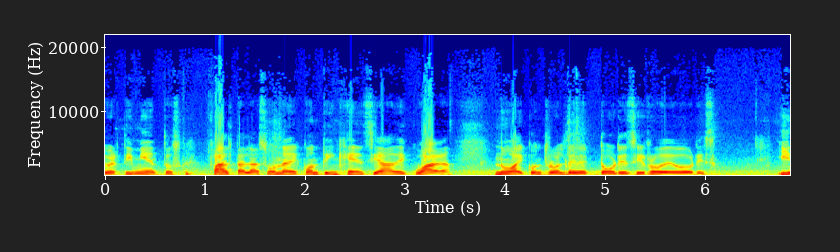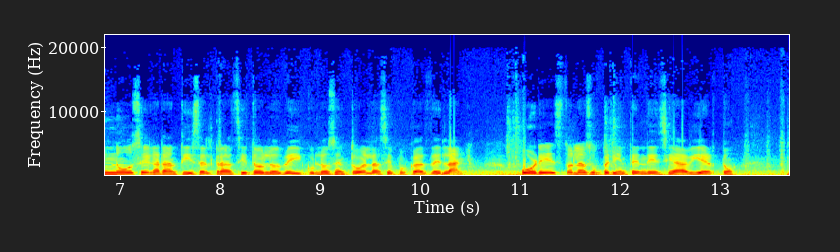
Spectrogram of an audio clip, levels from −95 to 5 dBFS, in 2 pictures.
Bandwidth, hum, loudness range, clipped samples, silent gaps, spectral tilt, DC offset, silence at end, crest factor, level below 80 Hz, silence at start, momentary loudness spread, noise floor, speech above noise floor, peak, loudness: 12 kHz; none; 1 LU; under 0.1%; none; -6 dB/octave; under 0.1%; 0 s; 12 dB; -46 dBFS; 0 s; 10 LU; -31 dBFS; 19 dB; 0 dBFS; -12 LUFS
